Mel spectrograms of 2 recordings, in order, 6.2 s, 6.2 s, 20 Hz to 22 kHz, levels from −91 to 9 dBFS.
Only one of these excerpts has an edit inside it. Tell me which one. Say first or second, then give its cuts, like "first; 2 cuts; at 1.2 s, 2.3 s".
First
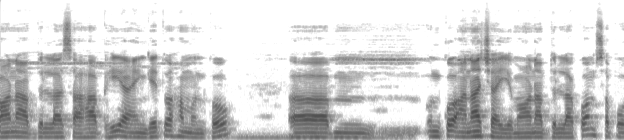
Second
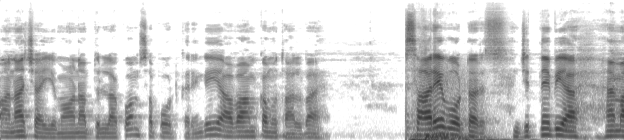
second; 1 cut; at 4.1 s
